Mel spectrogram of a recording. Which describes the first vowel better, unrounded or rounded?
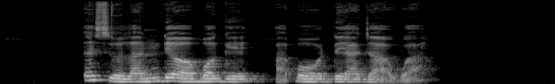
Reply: unrounded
